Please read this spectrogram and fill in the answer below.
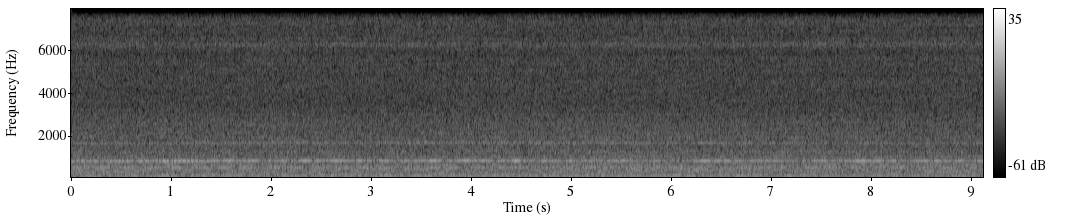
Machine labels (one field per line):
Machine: fan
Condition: normal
